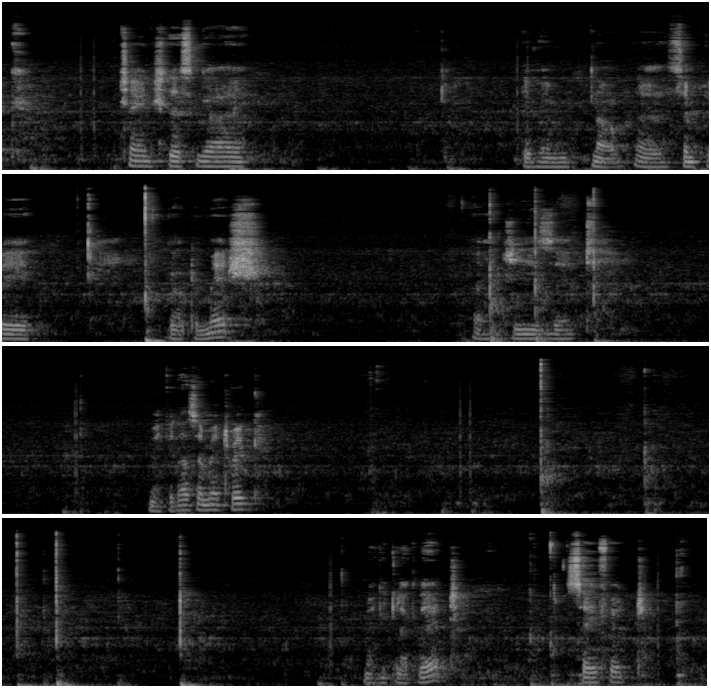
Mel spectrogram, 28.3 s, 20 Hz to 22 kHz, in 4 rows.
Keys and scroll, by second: 8.5 Tab, 11.9 g, 12.4 z, 12.9 ctrl+z, 19.5 super+g, 20.5 z, 21.3 ctrl+z, 26.7 super+s.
